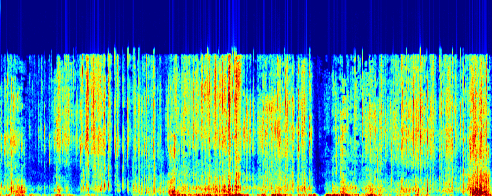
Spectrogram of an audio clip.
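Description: Long nails on both hands scratch and claw intensely at a round purple foam microphone cover. The result is a dense, muffled, crunchy rumble, heavy in the low end with almost no brightness, swelling and fading in waves with a brief drop near the four-second mark.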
